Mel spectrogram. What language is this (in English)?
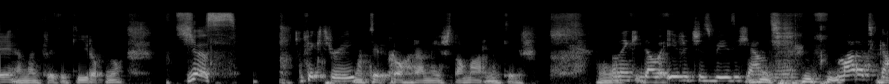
Dutch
